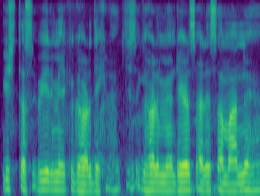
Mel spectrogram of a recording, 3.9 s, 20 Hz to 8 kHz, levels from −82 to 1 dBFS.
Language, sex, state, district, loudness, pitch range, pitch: Hindi, male, Bihar, Patna, -18 LUFS, 120-135 Hz, 125 Hz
